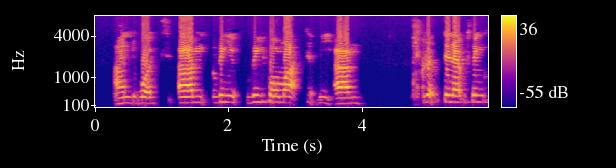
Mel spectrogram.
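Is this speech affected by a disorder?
Yes: cerebral palsy; can walk but with limits.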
